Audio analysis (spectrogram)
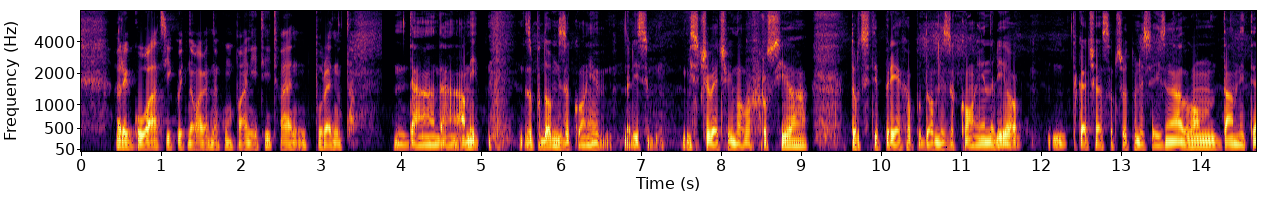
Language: Bulgarian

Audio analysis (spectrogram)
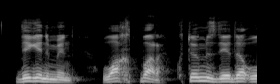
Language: Kazakh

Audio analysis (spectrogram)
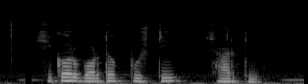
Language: Bangla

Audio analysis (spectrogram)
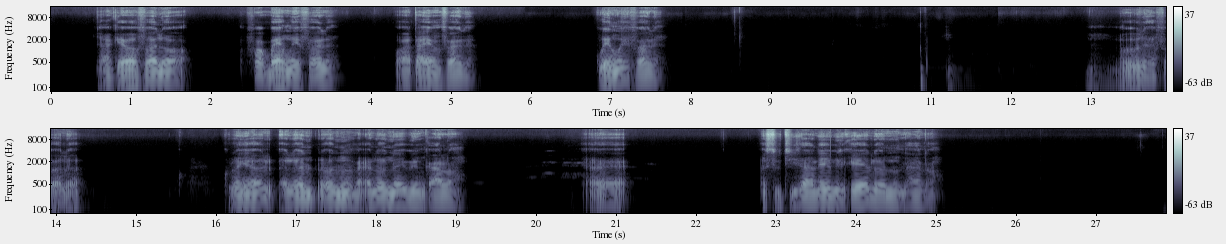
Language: Akebu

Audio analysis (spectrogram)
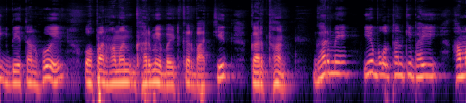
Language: Korwa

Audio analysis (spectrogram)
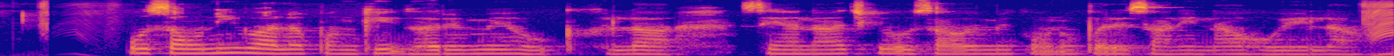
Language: Bhojpuri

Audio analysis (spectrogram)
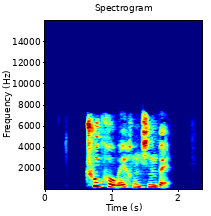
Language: Chinese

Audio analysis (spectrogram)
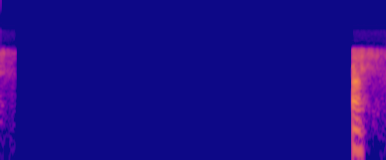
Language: Marathi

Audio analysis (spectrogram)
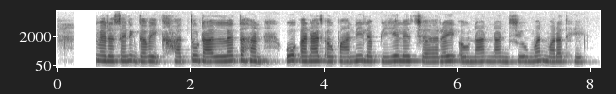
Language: Chhattisgarhi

